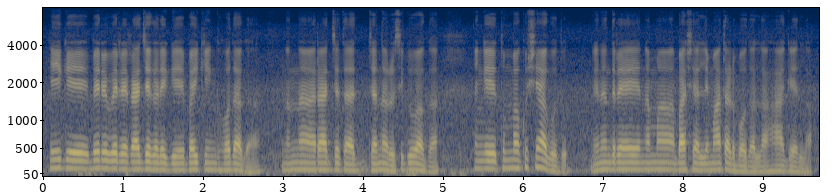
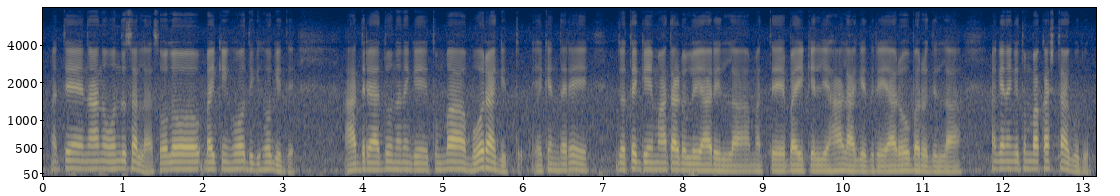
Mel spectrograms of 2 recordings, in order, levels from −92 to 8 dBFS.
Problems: none marked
